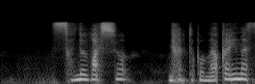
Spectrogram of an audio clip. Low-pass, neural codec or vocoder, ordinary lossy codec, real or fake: 7.2 kHz; codec, 16 kHz, 0.5 kbps, FreqCodec, larger model; none; fake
